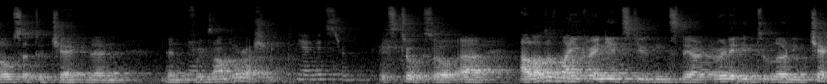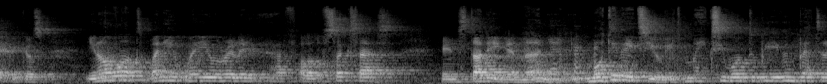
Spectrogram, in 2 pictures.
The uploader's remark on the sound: This is the second part of the episode recorded in the classroom with the students of mine.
